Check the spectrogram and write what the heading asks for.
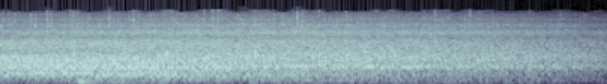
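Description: A steady rushing, surf-like whoosh from the intro sound effect, with no tune or voice, fading out over the last second.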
